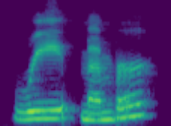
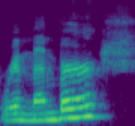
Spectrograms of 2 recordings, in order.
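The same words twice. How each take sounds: First: The word is split as re, then member. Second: The word is said smoothly as one unit. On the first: Put the body back together again. "but we pronounce it like remember" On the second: Simply recall something. "most of our tables say like remember"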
